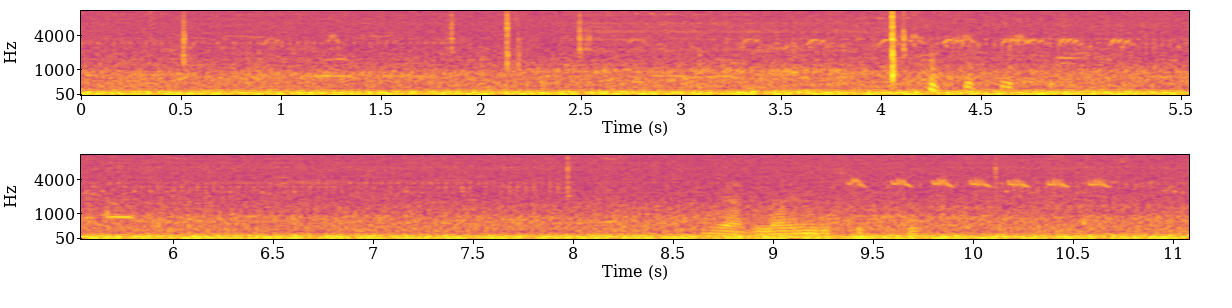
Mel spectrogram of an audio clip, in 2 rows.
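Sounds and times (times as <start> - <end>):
faint bird chirps: 9.1 - 11.0.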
